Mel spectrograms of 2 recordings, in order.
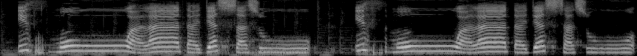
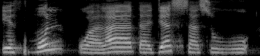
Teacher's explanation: perhatikan yang digarisbawahi ini dhommah tanwin di depannya ada huruf wow Jadi bacanya langsung masuk ke huruf wau nya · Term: Idgham Bighunnah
